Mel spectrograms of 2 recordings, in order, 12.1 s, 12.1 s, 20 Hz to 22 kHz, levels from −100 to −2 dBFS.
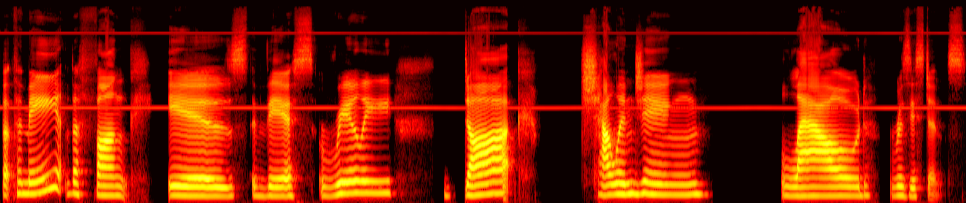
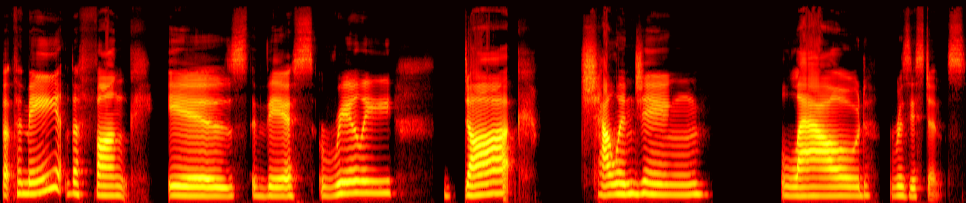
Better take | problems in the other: second | high-pitched whine; faint; throughout; 2.5 kHz, 30 dB below the speech

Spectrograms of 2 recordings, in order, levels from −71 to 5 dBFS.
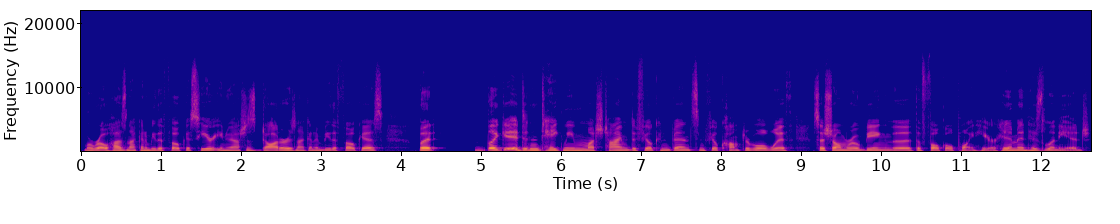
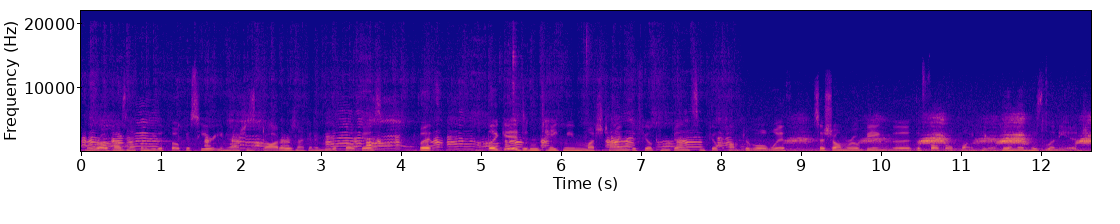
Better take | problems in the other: first | animal sounds; very loud; throughout; as loud as the speech

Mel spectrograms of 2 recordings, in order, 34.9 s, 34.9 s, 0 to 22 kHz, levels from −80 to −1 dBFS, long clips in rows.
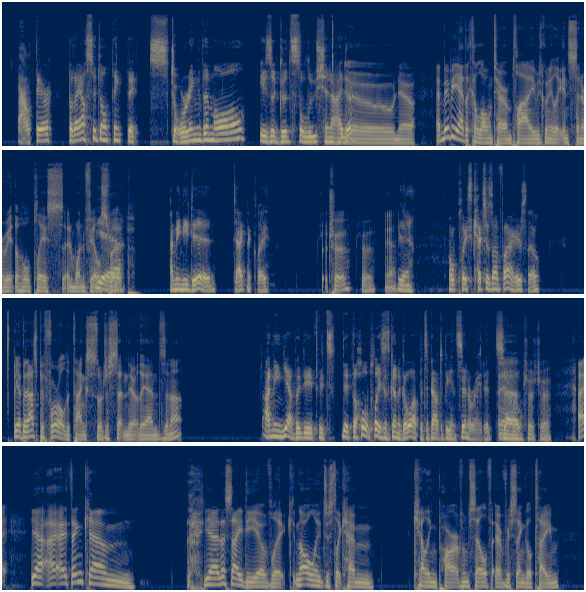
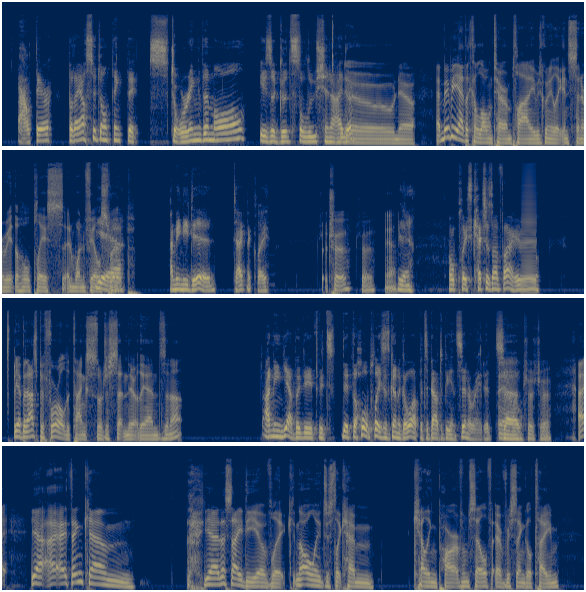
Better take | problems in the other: first | audio freezing; at 17 s

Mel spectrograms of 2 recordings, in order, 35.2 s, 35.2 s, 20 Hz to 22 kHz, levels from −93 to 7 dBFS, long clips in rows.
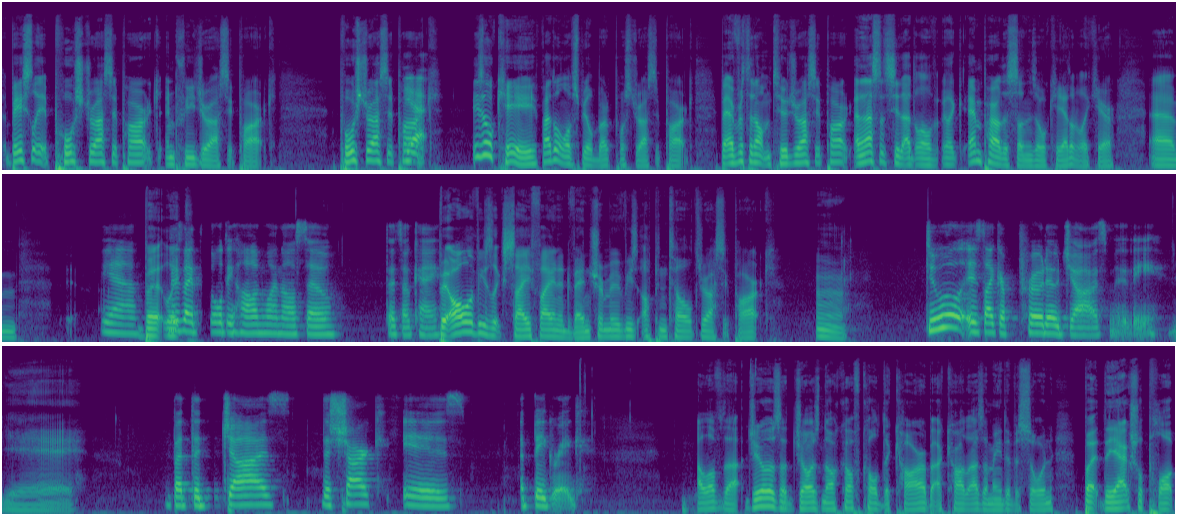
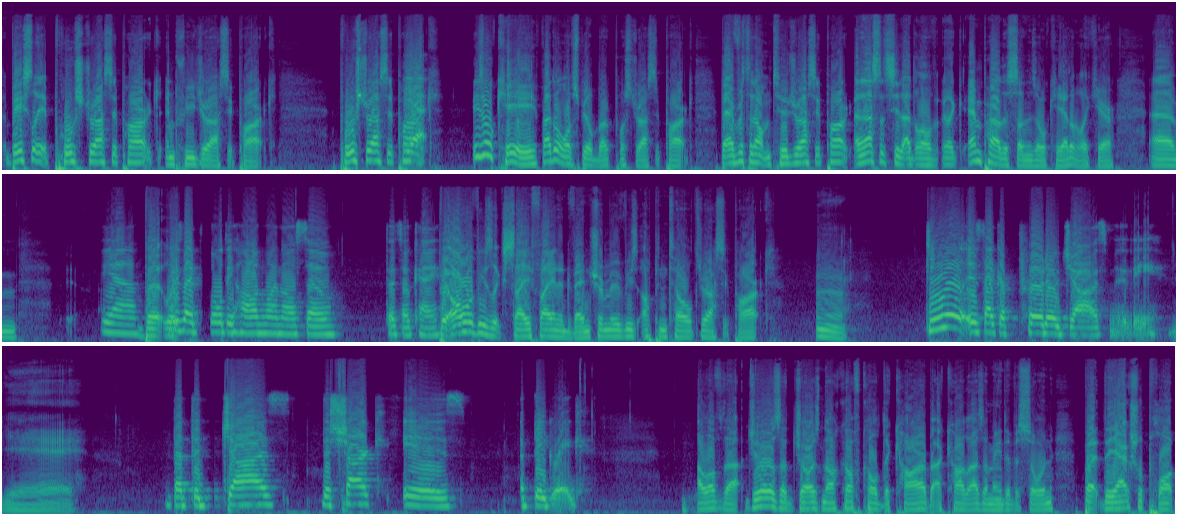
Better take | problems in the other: first | distortion; heavy; 9% of the sound clipped

